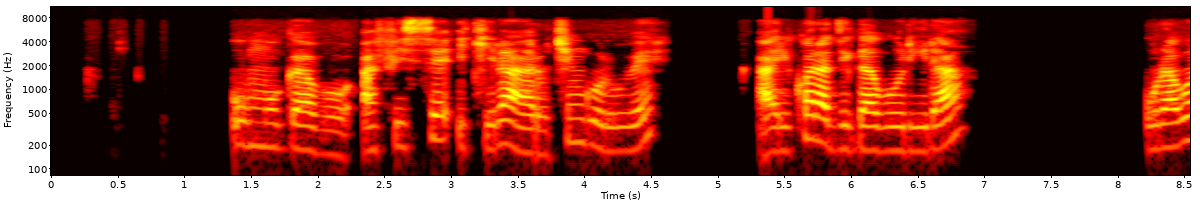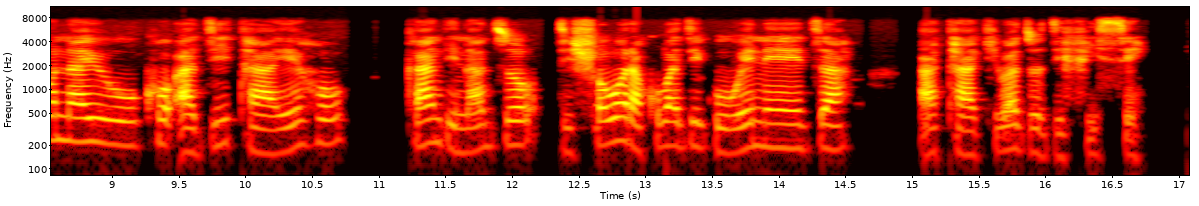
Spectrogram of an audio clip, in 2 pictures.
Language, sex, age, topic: Rundi, female, 25-35, agriculture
